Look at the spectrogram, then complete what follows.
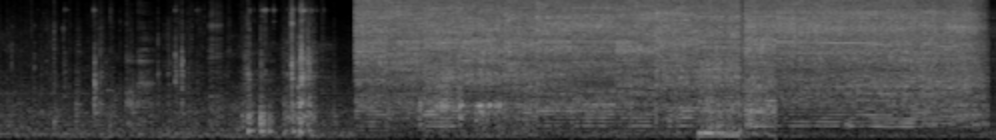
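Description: Cordless electric ratchet running steadily for about six seconds, driving in intake manifold bolts, then cutting off abruptly. Before it starts there are a few light clicks and knocks from tools and parts being handled.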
